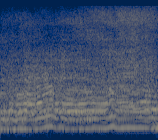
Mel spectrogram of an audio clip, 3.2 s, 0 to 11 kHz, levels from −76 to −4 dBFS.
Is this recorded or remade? recorded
